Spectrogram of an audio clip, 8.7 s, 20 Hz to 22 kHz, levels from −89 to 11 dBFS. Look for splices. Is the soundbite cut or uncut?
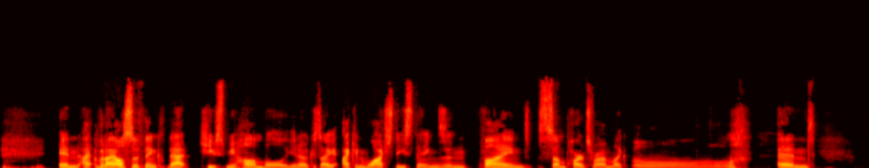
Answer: cut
